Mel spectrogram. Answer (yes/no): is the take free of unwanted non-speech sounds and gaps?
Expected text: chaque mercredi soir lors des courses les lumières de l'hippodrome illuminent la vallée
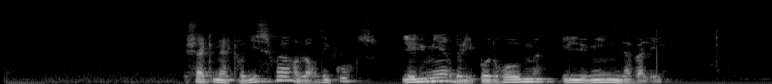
yes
